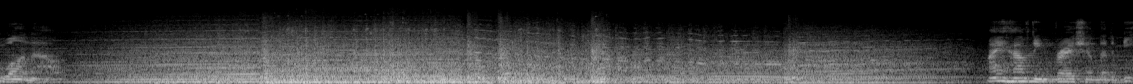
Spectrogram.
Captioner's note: engines revving, tyres grip, racing sounds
